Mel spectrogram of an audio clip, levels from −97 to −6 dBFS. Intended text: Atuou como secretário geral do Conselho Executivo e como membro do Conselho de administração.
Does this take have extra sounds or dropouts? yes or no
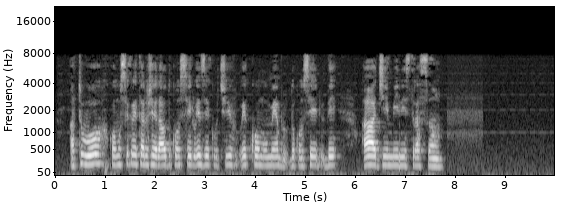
no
